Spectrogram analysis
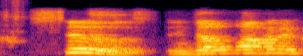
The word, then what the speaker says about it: Suze: So, and make sure you say it's pronounced Suze.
